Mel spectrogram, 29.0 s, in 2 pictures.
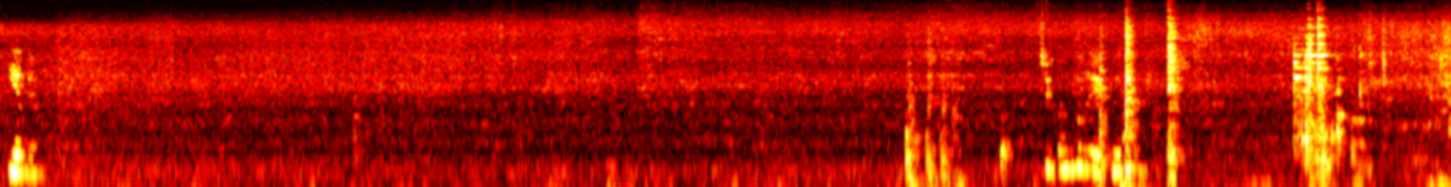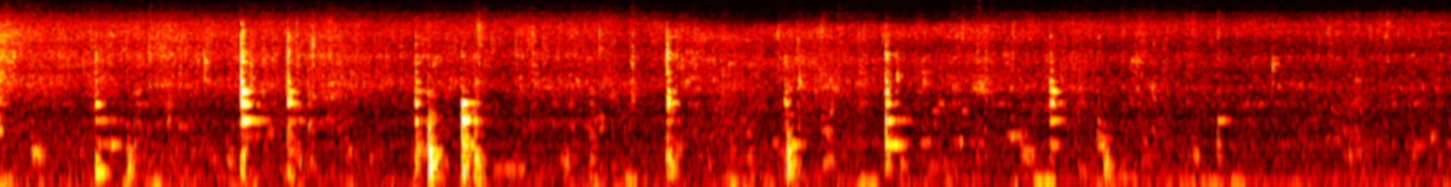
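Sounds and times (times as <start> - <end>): food sizzling in pot: 0.0 - 29.0
spatula knocking and scraping pot: 18.6 - 19.4.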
